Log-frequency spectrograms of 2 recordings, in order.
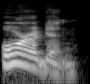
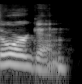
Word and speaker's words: Oregon: It's not pronounced Oregon. It's Oregon. Oregon. Like playing a piano. Organ.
